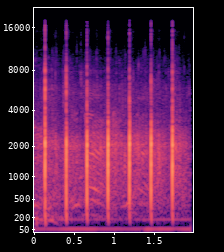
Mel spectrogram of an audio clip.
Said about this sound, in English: Everybody said in Jesus' name, clap your hands on the Lord if you're going to help me preach.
